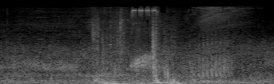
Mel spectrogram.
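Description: A gun fires with sharp loud bangs.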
